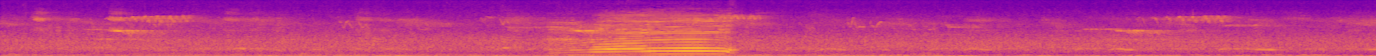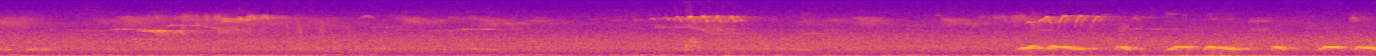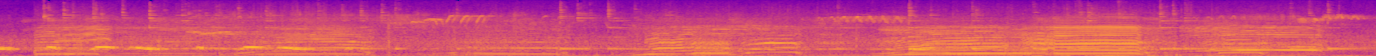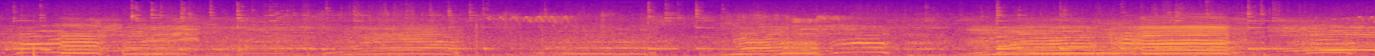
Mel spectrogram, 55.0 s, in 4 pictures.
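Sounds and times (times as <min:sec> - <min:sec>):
small birds chirping: 0:23.2 - 0:52.1
cow mooing: 0:27.9 - 0:31.4, 0:32.0 - 0:46.0, 0:46.8 - 0:55.0.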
